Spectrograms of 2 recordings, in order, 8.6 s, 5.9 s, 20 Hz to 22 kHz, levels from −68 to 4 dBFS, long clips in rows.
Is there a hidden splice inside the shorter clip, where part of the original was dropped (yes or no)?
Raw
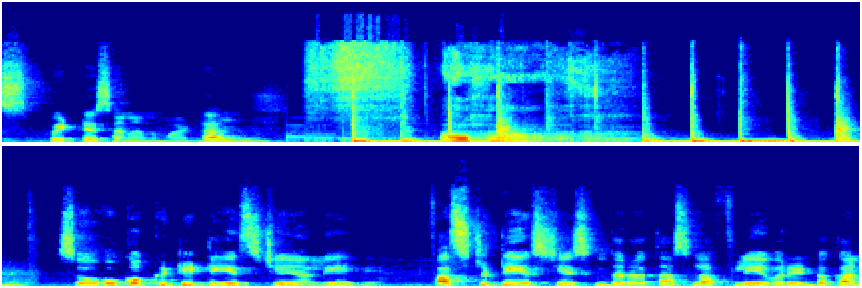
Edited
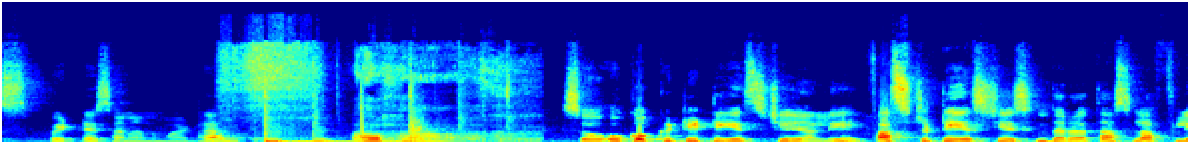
yes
